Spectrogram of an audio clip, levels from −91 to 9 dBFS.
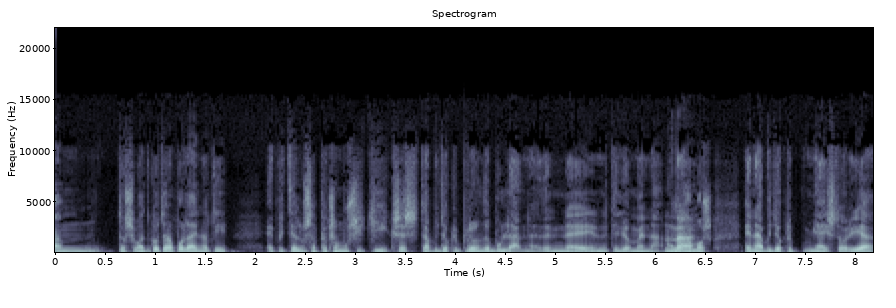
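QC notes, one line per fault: No faults found in the speech recording.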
